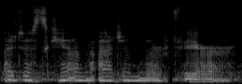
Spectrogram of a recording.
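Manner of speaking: whispered, barely voiced. Real, not acted. Whispered to the interviewer about the chickens' fear. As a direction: breathe it out, almost no voice.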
